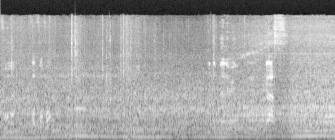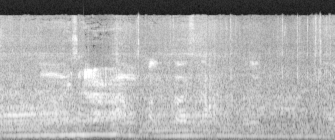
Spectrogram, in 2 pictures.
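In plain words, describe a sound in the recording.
A car engine hums steadily from inside the car, rising and falling in pitch as it speeds up.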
